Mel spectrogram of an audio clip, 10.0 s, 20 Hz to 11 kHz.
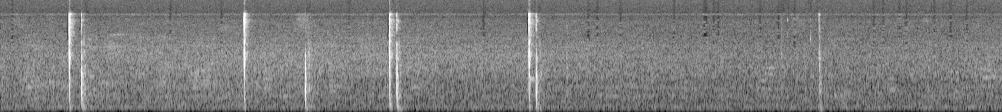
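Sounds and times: faint steady hiss: 0.0 - 10.0
computer mouse clicks: 0.7 - 0.9, 3.9 - 4.1, 5.2 - 5.5.

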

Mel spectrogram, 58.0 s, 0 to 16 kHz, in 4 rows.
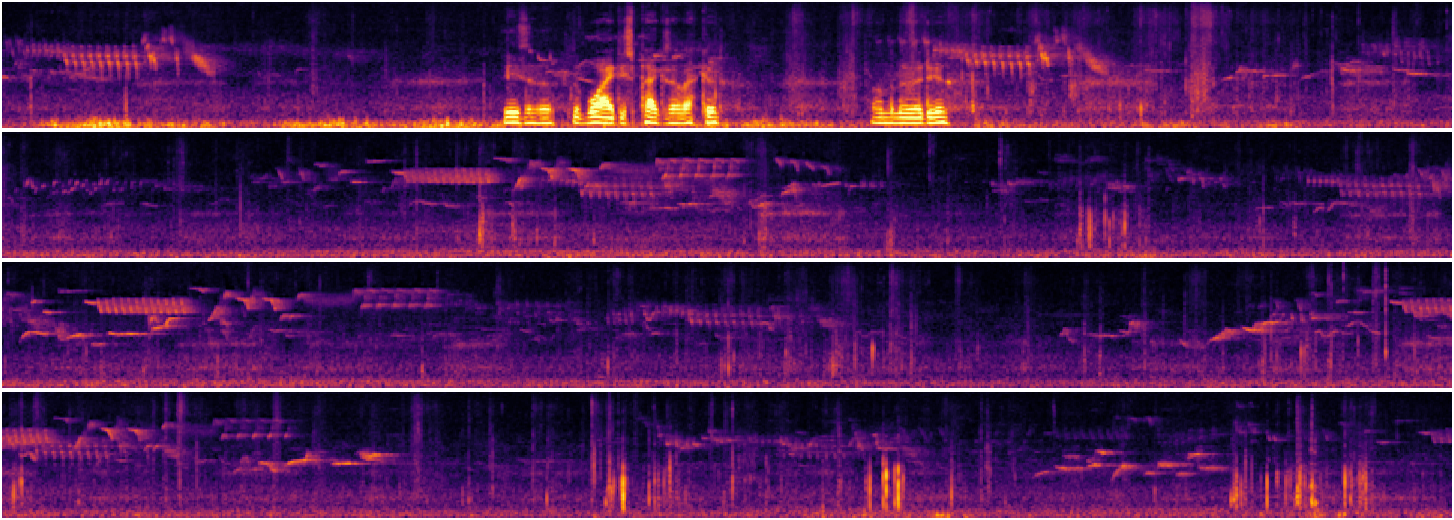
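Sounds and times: songbird trilling and chirping: 0.0 - 23.5, 24.4 - 38.1, 39.1 - 58.0
footsteps through grass: 1.1 - 58.0.

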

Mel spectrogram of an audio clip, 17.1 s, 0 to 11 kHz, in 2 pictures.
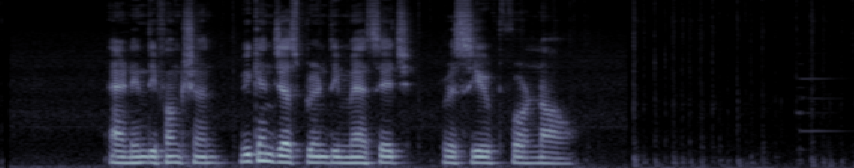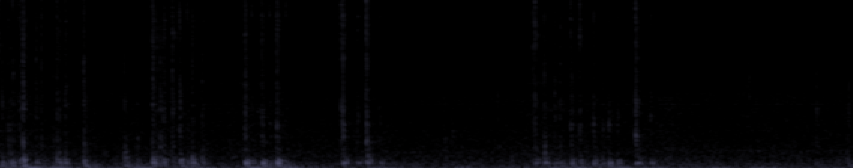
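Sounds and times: computer keyboard typing: 5.7 - 12.4, 13.8 - 15.1.

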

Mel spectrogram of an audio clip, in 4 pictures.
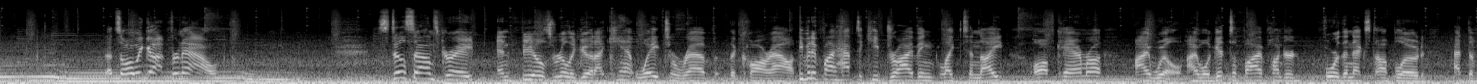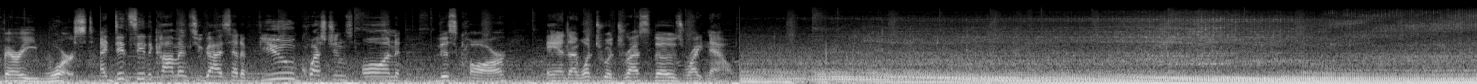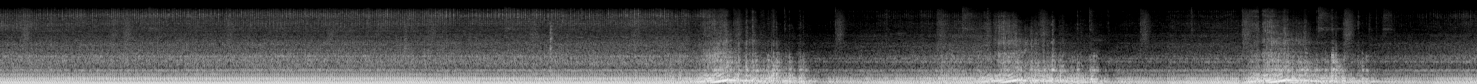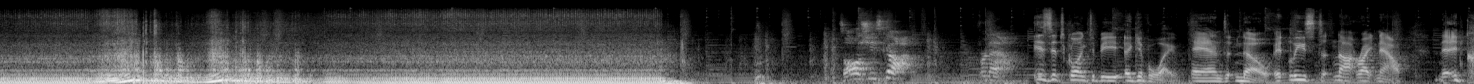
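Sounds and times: engine revving blips: 0.0 - 3.7, 22.2 - 51.5
car engine running: 0.0 - 51.7.

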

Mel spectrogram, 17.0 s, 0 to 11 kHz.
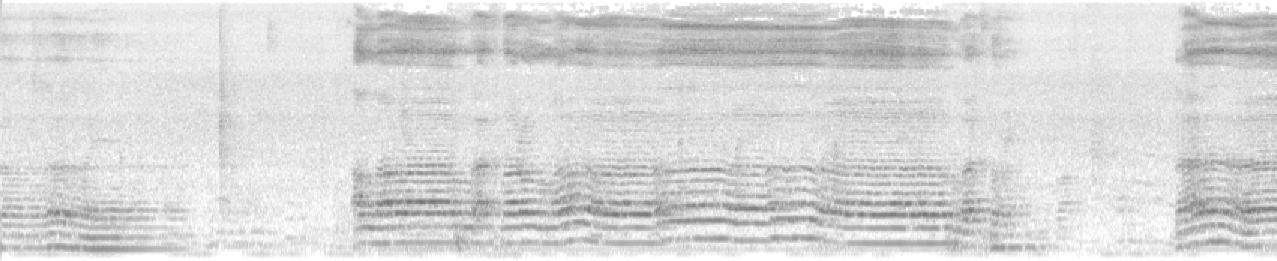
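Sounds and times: man chanting call to prayer: 0.0 - 2.9, 4.6 - 14.5, 15.6 - 17.0.

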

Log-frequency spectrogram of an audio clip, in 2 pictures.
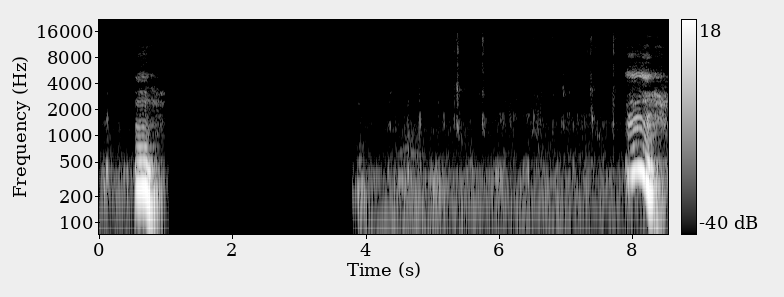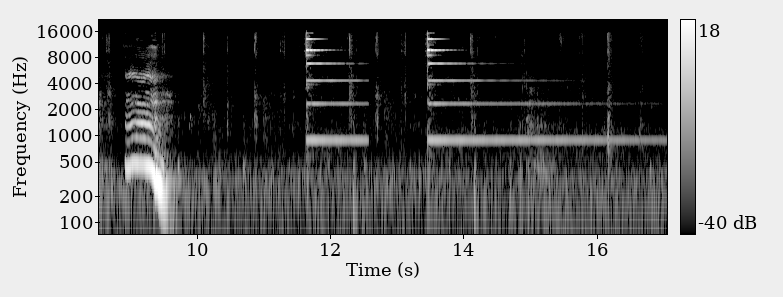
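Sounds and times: service bell ringing: 11.6 - 12.6, 13.5 - 17.0.

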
